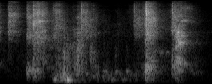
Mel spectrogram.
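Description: Dogs fight, scuffling and snarling in a quick string of rough, growly bursts and yelps that rise and fall over about two seconds, with no one talking.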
